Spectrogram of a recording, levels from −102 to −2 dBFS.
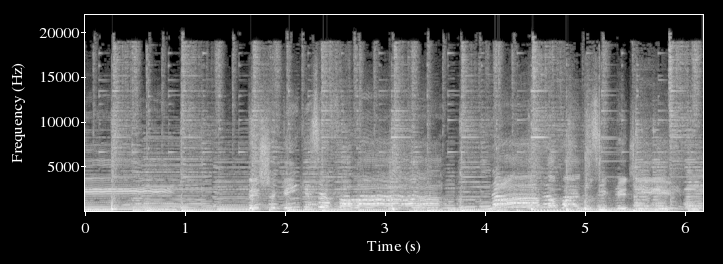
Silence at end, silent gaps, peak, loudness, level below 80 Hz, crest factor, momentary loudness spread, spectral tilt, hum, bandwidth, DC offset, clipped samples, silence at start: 0 s; none; 0 dBFS; -12 LUFS; -22 dBFS; 12 dB; 4 LU; -4.5 dB/octave; none; over 20 kHz; under 0.1%; under 0.1%; 0 s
